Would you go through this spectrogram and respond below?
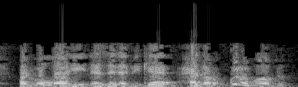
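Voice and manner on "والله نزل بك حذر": normal talking voice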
